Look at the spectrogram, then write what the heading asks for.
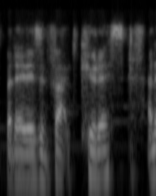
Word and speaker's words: Culross: of the day and today i'm looking at curis which is in fife now curious sometimes gets pronounced as kill ross but it is in fact curis and it's another town in the kingdom of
